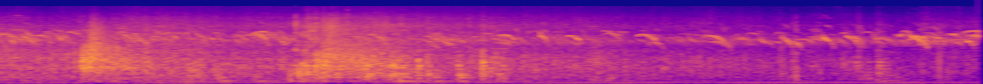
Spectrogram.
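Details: Day-old chicks in a poultry setting: a crowd of shrill, high peeps pouring out rapidly and overlapping in a continuous chorus, broken by two loud rustling, flapping bursts near the start, with a low steady hum beneath.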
